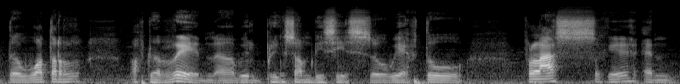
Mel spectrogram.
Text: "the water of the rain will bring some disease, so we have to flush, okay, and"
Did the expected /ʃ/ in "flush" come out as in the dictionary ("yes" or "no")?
no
